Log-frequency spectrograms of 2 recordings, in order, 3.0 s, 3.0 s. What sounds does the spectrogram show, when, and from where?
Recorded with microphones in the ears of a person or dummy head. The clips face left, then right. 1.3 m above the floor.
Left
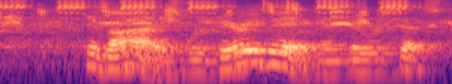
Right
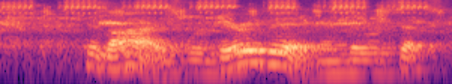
0.6 s a man speaking: 10° right (ahead or behind), 2 m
